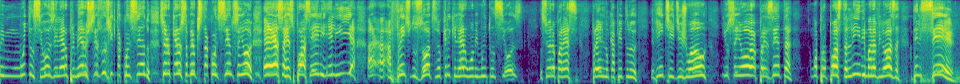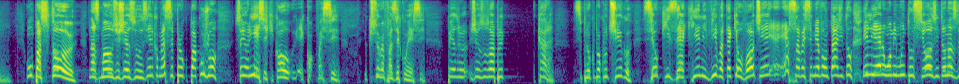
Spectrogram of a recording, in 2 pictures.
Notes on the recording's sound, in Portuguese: Culto de Páscoa, dia 12/04/2020 na Igreja ABA Curitiba (Transmitido ao vivo)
